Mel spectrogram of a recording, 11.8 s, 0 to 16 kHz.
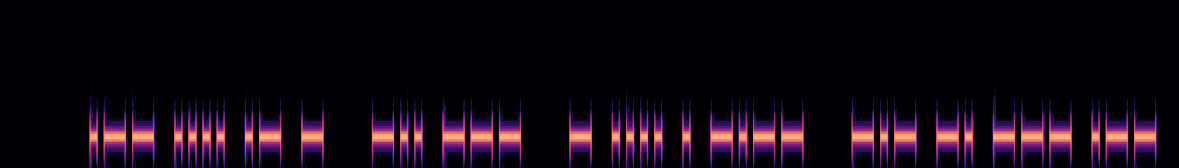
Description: Morse code, heard as a keyed tone, about 17 wpm, 700 Hz. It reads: WHAT DO THEY KNOW
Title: Sentences from Top 1000 Words - Review Part 3 - 17wpm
